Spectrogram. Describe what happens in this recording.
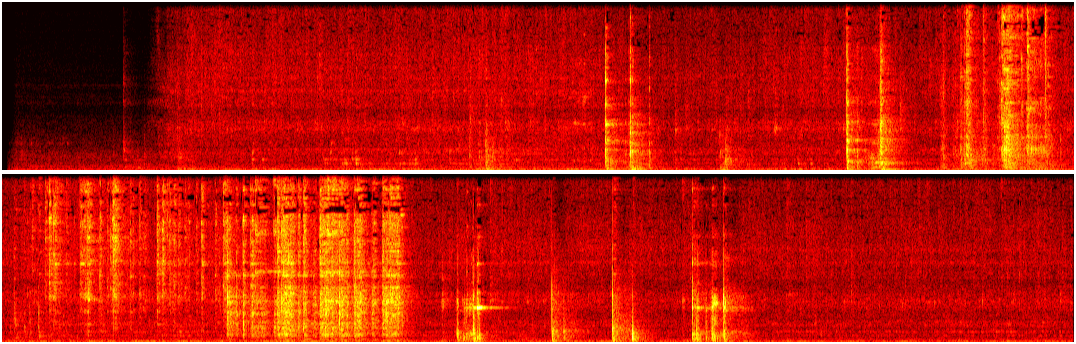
Water was running in the kitchen sink to fill a one-liter bottle with water. While the bottle was filling, I was putting clean dishes and cutlery into the cupboard.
